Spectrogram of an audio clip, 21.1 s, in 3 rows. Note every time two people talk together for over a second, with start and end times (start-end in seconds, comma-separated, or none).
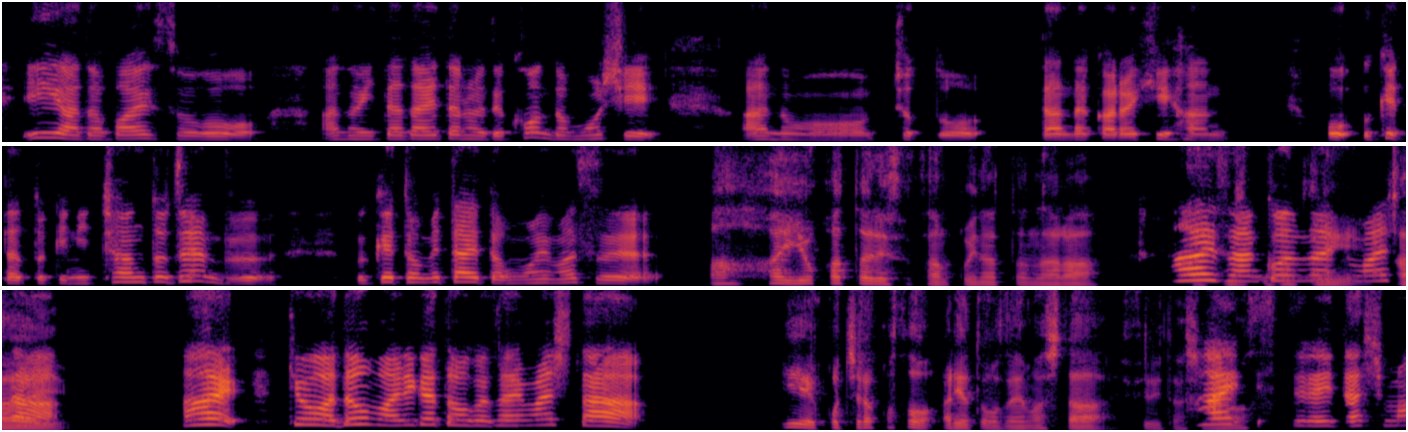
12.9-14.4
